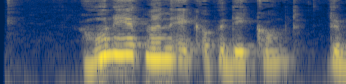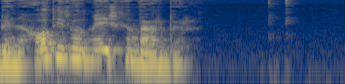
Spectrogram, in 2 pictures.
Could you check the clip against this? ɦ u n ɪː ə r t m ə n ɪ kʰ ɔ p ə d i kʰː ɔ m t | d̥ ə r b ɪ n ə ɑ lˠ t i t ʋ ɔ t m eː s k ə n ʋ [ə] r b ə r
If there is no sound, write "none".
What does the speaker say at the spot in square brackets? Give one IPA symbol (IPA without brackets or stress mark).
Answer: a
